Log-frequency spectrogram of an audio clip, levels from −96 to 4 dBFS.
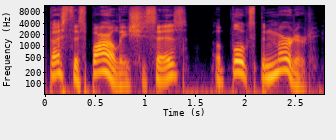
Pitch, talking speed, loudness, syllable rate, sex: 150 Hz, 170 wpm, -17 LUFS, 5.4 syllables/s, male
